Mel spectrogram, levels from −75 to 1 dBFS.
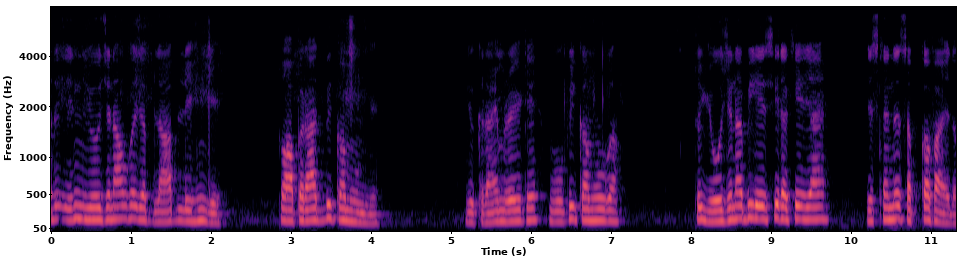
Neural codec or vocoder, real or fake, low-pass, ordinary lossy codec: none; real; 7.2 kHz; none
